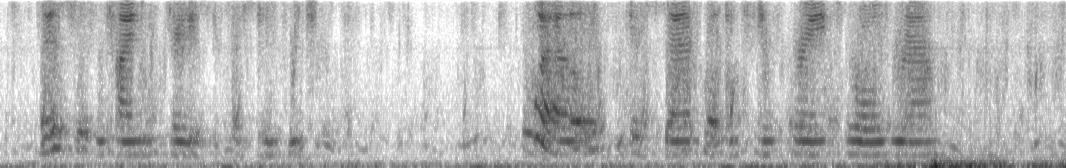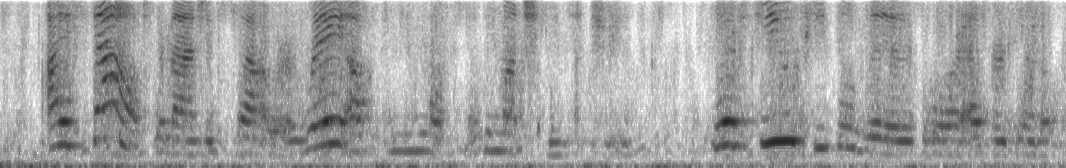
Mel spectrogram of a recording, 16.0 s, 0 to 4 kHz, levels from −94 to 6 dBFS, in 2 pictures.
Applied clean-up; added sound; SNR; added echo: neural separator model SepFormer DNS4.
